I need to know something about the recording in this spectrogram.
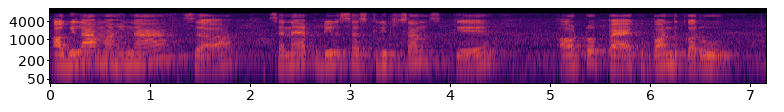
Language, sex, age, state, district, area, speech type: Maithili, male, 45-60, Bihar, Sitamarhi, rural, read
